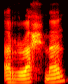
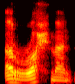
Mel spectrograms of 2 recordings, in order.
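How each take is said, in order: First: Slow "Ar-Rahman" with a thin, light ra; unrounded ra mistake. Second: Slow "Ar-Rahman" with a full, rounded heavy ra. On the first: Teacher showing what not to say, unrounded ra. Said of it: "So not Ar-Rahman". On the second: Teacher giving the corrected reading, round ra. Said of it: "The ra needs to be round". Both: Shown as a demonstration.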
